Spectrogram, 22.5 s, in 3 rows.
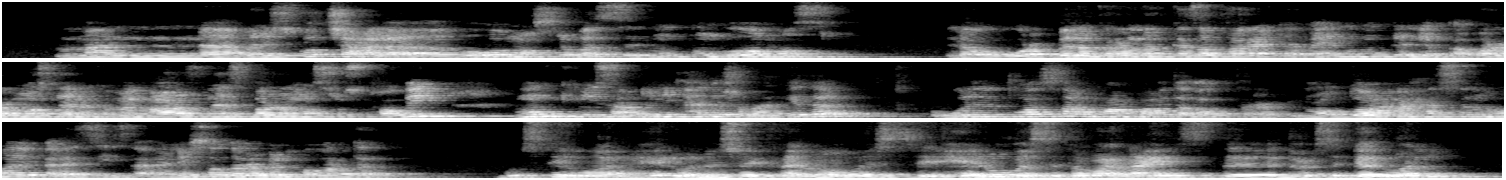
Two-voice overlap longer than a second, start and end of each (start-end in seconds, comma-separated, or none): none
